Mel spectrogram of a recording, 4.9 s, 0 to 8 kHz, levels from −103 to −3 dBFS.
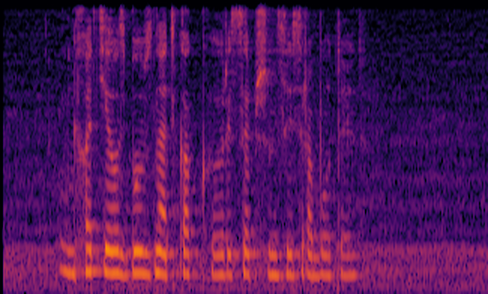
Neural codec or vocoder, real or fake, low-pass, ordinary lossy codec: codec, 16 kHz, 16 kbps, FreqCodec, larger model; fake; 7.2 kHz; Opus, 64 kbps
